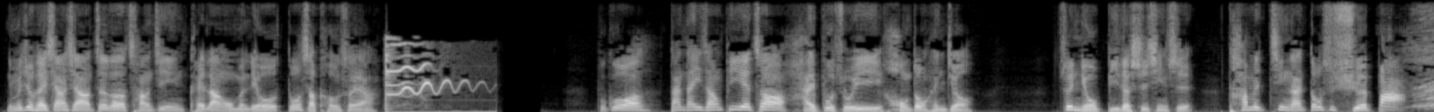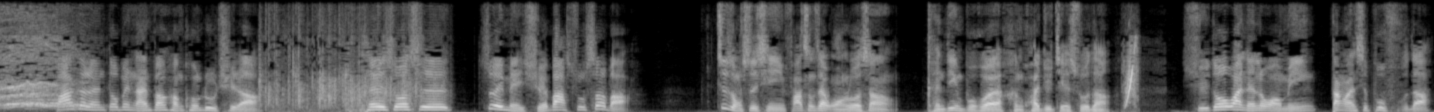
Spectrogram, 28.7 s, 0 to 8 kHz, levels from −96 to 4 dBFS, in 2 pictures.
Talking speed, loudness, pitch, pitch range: 230 characters per minute, -20 LUFS, 145 Hz, 125-185 Hz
